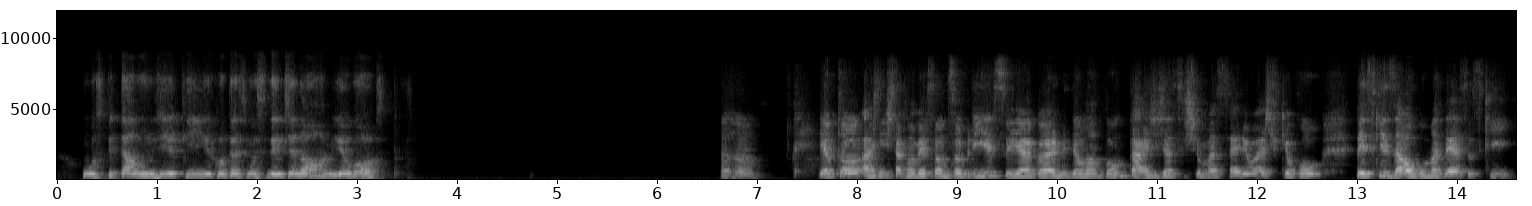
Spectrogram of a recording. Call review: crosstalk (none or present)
none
